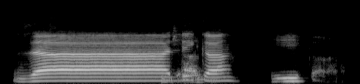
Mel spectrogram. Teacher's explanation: জাল খাড়া জাবার জা, একালি পরিমাণ টান দিয়ে বলবেন।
